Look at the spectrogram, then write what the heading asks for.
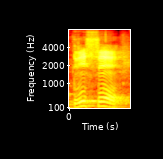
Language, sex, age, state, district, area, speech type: Hindi, male, 30-45, Bihar, Vaishali, rural, read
